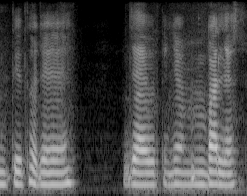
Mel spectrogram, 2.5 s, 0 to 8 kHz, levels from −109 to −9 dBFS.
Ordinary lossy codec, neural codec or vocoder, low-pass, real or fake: none; none; none; real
